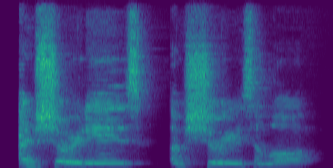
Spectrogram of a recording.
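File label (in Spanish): Voice Acting es F, Spanish, female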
